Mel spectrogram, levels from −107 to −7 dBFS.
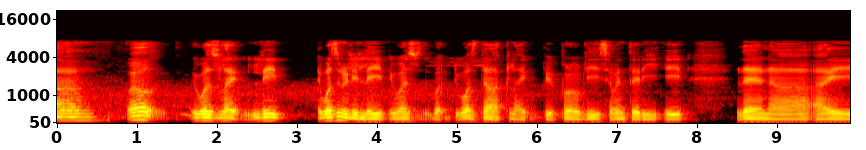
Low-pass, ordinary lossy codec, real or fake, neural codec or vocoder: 7.2 kHz; none; real; none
